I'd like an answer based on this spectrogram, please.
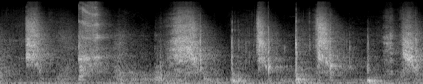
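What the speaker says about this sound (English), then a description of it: "I take the same 12-inch trowel and I remove most of the joint compound" A 12-inch drywall trowel scrapes joint compound across a drywall wall in about seven short, rasping strokes, each a brief gritty swipe with small pauses between, close and clear with no talking.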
